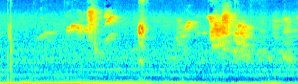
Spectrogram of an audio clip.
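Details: Guinea pigs at a birth giving short, high, chirping squeaks in quick irregular bursts, some rising, over a constant low hum and room noise.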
